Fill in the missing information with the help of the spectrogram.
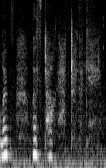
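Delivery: hushed, voiceless aside; whisper. Retold or imitated. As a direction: whisper it so nobody overhears. Coworker hushing her at work.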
